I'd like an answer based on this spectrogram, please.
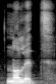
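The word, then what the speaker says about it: kneel: নাইফ ছুরি knock করানারা আরো যেসব শব্দর শুরুতে কে এন বা জি এন থাকে সেখানে সাধারণত কে এবং জি এর উচ্চারণ হয় না।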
